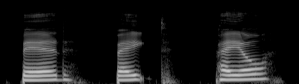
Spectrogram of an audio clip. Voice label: bed bait pail, TN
